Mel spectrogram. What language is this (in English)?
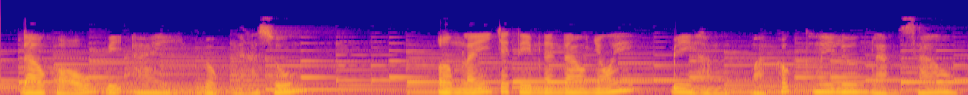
Vietnamese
